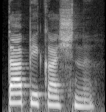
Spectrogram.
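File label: "тапикасьны", Komi, female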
